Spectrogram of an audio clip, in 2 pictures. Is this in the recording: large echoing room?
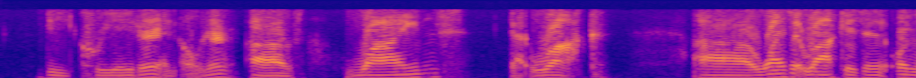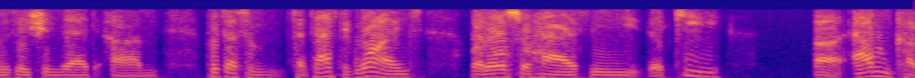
no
